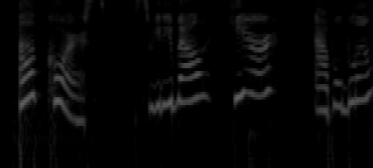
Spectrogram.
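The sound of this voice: In a put-on character voice, the female-sounding speaker goes extremely high in pitch for a woman. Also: moderate pace.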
